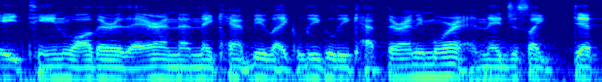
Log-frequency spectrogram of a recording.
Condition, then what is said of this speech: None; typical speech.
